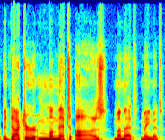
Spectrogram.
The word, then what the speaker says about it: Mehmet: Maymet? How do you say his name? Mehmet.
